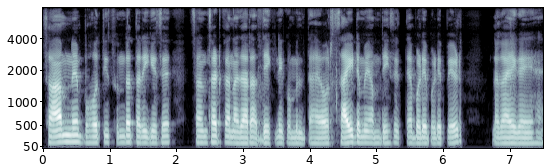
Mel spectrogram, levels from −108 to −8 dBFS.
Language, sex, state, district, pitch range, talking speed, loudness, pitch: Hindi, male, Delhi, New Delhi, 115-130 Hz, 200 wpm, -21 LUFS, 120 Hz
